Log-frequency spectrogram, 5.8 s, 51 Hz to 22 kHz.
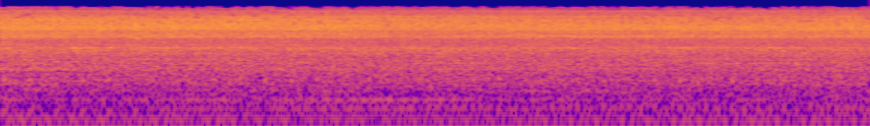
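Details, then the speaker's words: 1975 Ford F100 just restarted after sitting a while: steady, unbroken idle with an even rumble, no stumbles or ticking; normal idle. "okay she started right up yeah she did runs like a cop"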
